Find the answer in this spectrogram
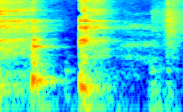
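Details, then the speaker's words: Two short, sharp coughs from an adult woman who says she is very ill, followed by a faint breath. "je suis très malade, donc il se peut que durant cette vidéo je tousse, j'ai la voix qui faiblit, j'éternue, enfin voilà, vous savez un petit peu ce qu'on fait quand on est malade."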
